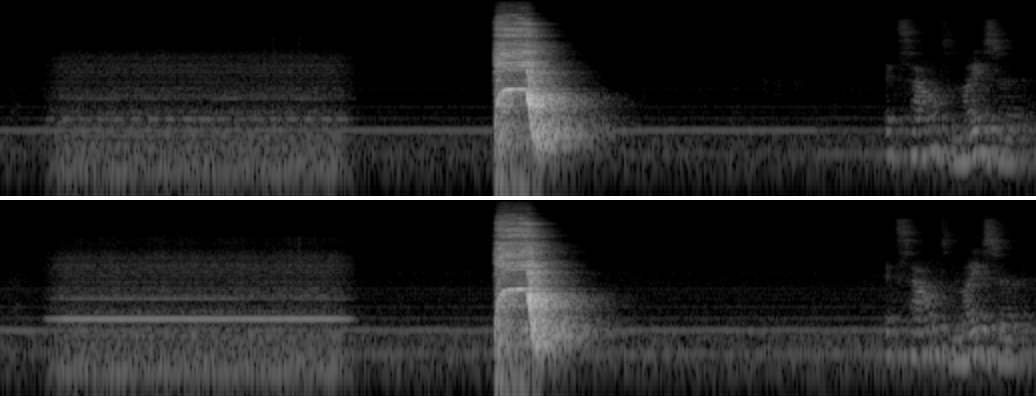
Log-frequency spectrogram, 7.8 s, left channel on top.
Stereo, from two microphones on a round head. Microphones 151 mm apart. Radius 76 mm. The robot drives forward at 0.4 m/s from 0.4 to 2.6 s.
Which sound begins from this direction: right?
A woman speaking, at 6.6 s.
